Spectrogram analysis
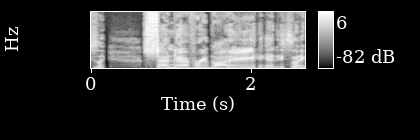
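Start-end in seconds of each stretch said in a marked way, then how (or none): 0.7-2.1 high, loud, panicked, freaked-out delivery. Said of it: "freaking out".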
